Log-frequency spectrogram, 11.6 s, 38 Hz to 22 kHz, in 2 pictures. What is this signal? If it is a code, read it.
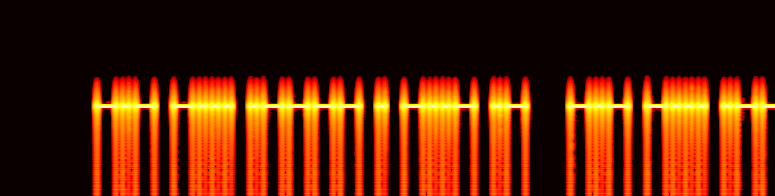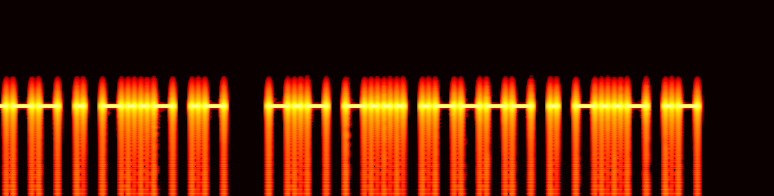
Morse code, heard as a keyed tone, about 25 wpm, 700 Hz. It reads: KB1EXA KB1EXA KB1EXA
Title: USA Call Signs Repeated 3x 25wpm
